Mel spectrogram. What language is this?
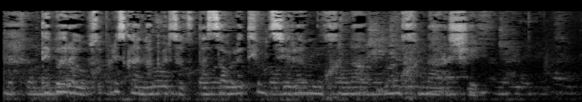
Georgian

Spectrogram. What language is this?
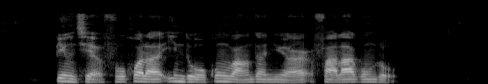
Chinese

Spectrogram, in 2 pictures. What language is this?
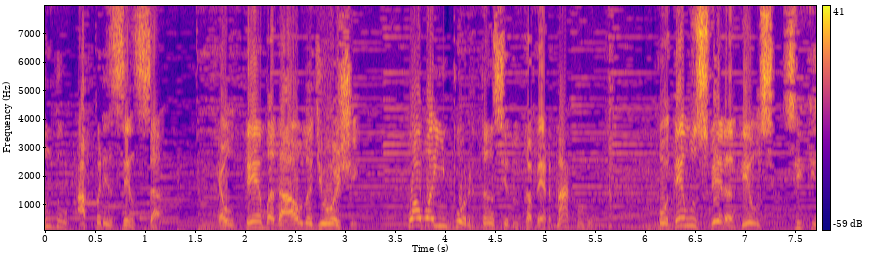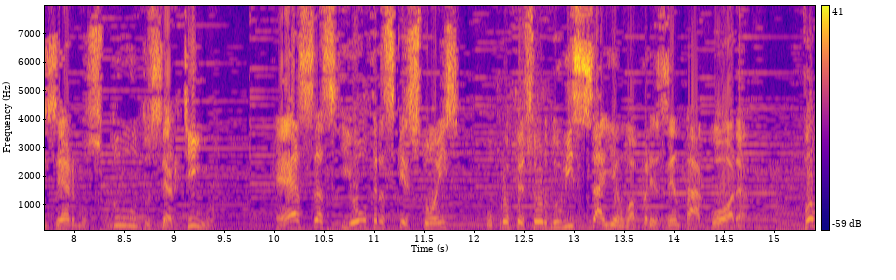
Portuguese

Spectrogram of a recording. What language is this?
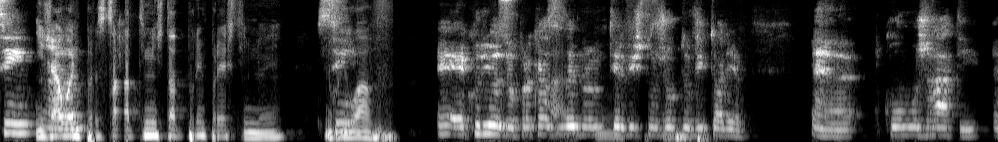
Portuguese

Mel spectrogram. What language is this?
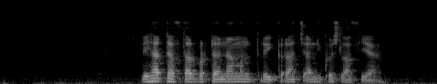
Javanese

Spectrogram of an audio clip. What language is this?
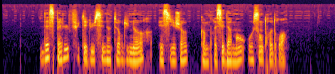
French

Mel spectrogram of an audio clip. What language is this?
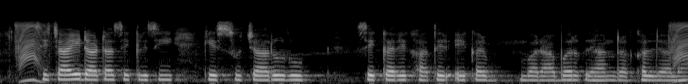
Bhojpuri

